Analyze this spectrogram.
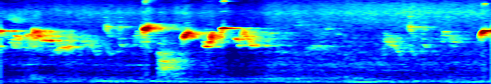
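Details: Red-whiskered bulbul with white wing feathers, described as fired up: short warbled, whistled phrases around the middle-high range, given in uneven bursts with quiet gaps, one sharp high note near the end.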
